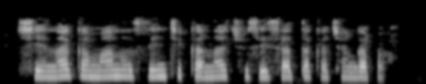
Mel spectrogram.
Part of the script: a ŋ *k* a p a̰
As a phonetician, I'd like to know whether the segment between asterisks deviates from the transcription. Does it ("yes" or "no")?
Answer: yes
